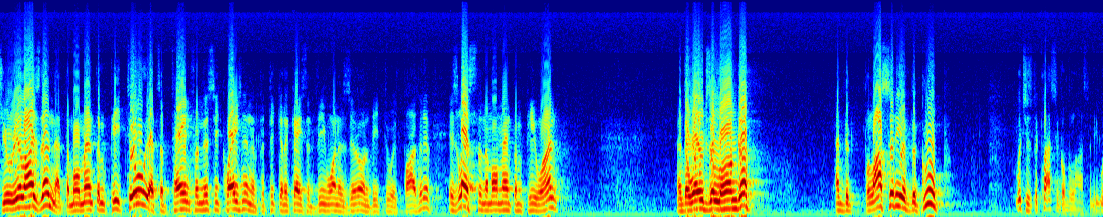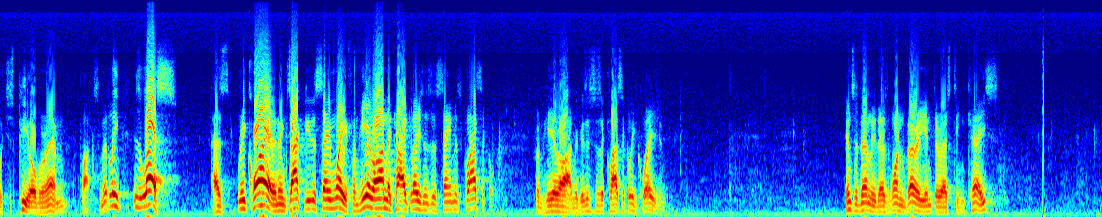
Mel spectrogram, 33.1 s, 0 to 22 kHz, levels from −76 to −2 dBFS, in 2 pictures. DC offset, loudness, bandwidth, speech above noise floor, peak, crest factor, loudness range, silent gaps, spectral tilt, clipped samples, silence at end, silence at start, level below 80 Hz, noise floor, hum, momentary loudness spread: under 0.1%; -9 LUFS; 18 kHz; 35 dB; 0 dBFS; 10 dB; 8 LU; none; -6.5 dB/octave; 4%; 0.85 s; 0 s; -42 dBFS; -44 dBFS; none; 16 LU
